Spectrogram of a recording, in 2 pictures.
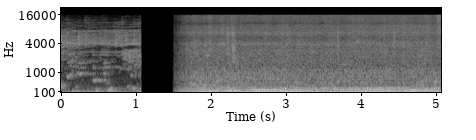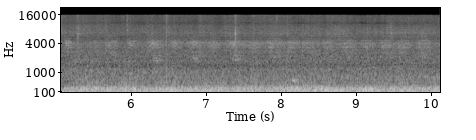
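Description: A passenger ship's engines running with a steady low drone and hum, starting after a short cut-out about a second in, while the ship manoeuvres in harbour.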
